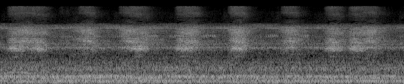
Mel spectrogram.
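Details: Crickets chirp in the woods at night, recorded September 2, 2023 on a Samsung Galaxy S22 Ultra phone with a Shure MV88+ stereo microphone; a dense, high, shimmering chorus pulses about twice a second over a steady low hum.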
